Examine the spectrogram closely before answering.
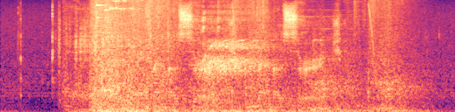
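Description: Game chimes and sparkling effects ring out as gems burst.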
